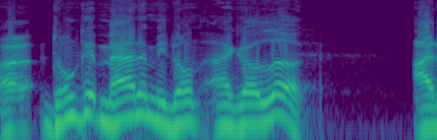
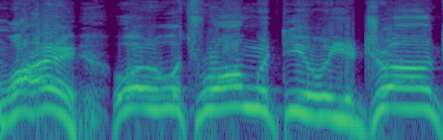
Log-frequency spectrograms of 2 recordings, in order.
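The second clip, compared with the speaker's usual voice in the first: mock very high-pitched, enraged yelling; 10 semitones higher than usual. Retelling how an upset driver yelled at the other driver: imitating a man screaming. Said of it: "He's screaming, yelling".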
